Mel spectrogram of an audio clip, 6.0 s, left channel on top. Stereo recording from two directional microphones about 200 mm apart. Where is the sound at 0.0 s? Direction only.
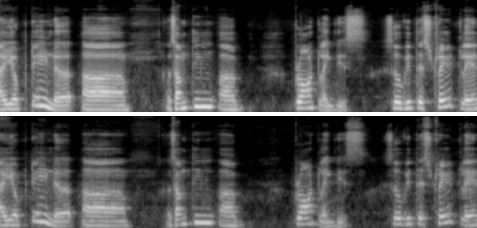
35° left (ahead or behind).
